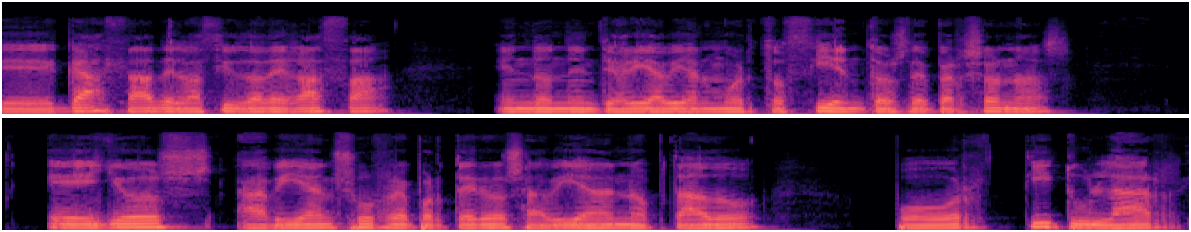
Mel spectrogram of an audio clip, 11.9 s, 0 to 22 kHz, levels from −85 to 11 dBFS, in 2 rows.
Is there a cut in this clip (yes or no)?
no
